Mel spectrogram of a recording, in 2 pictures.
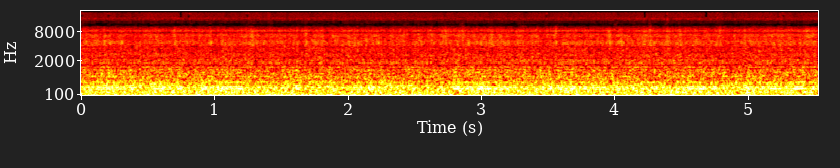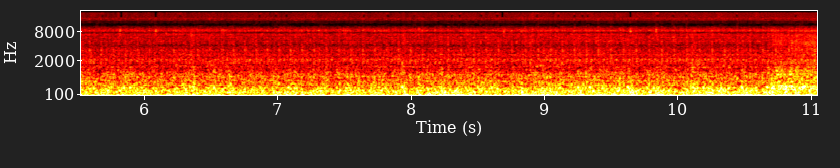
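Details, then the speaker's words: Sleek Craft jet boat with a 454 V8, running after sitting for years: uneven idle with a rough clatter riding over the rumble; abnormal drivetrain noise, which the owner suspects is a dry grease fitting on the jet drive. "grease fitting on the drive, and I kind of wonder if that's what's making the noise. So let me I'm gonna turn the water off. I'm gonna put some grease in that and see if it gets any better, because it sounds like crap."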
